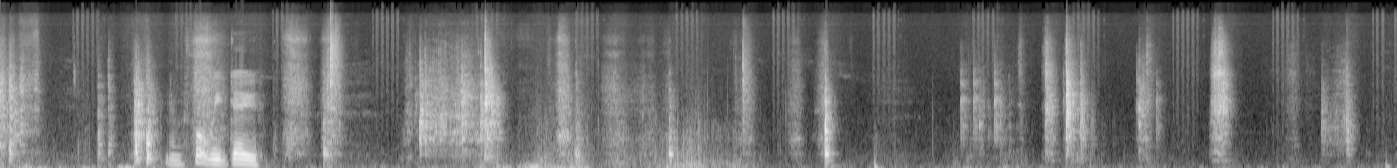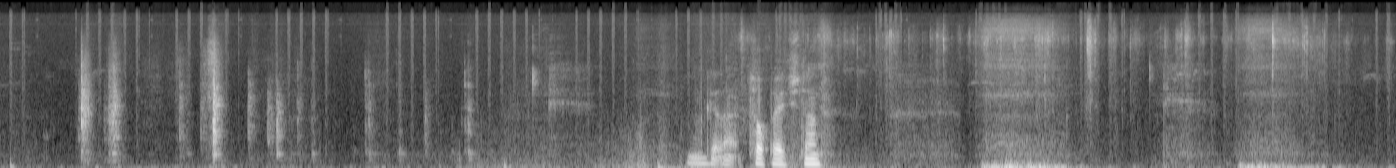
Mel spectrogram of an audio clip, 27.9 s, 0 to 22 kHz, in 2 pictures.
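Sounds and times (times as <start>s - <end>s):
wood scraping: 0.0s - 8.9s, 9.5s - 14.2s, 14.8s - 27.9s.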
